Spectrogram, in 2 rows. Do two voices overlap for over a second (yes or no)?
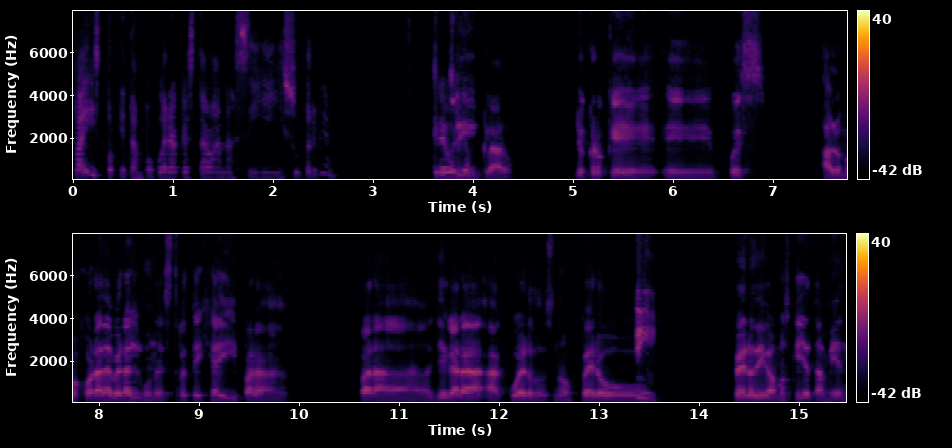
no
